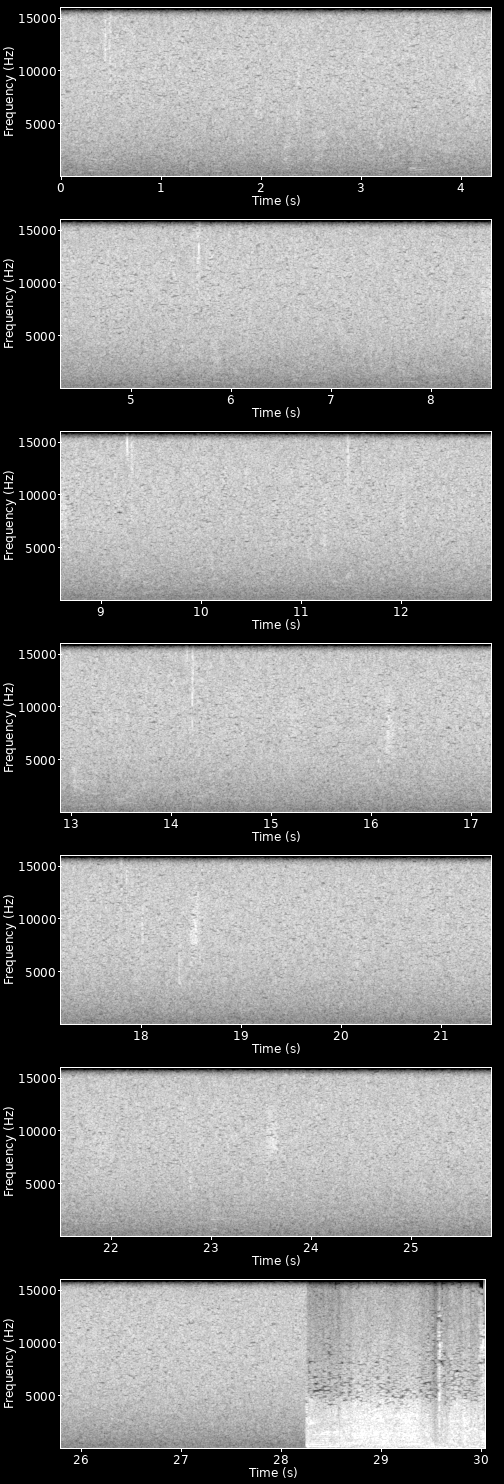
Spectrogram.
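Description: Steady electrical hiss with a faint low hum, the bare noise floor of the recording with no speech in it. About two seconds before the end a much louder rushing noise cuts in suddenly.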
